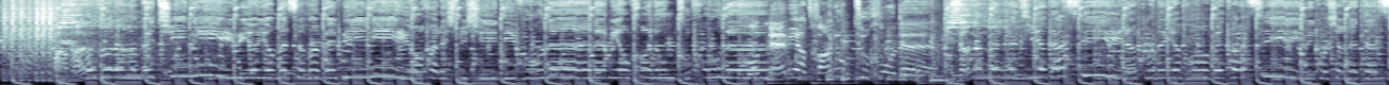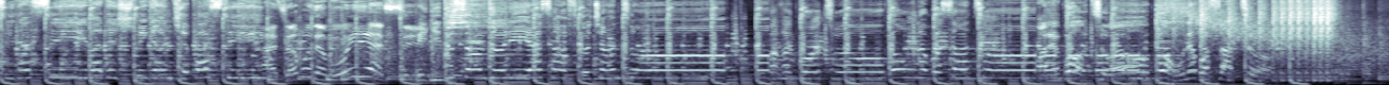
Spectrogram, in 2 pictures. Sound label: echo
